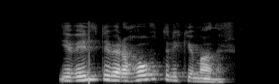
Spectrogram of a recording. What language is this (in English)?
Icelandic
